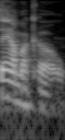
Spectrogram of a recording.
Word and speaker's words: Samakow: My last name is pronounced Samakow.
